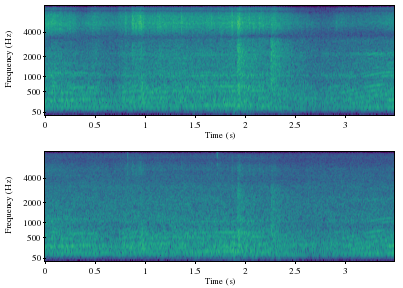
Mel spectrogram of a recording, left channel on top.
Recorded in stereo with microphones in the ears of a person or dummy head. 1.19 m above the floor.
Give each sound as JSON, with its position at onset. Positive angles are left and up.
{"t": 0.0, "sound": "a lawn mower", "side_deg": 60}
